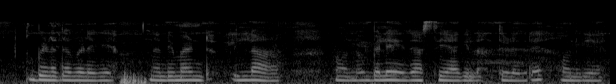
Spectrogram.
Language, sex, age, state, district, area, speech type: Kannada, female, 30-45, Karnataka, Mandya, urban, spontaneous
